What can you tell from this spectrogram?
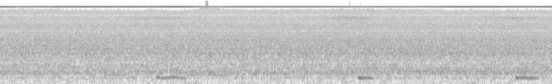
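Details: Vita, a tuxedo cat, snoozing and quietly snoring. Three faint, short whistled snores hold a steady low pitch and return about every three seconds over a constant soft indoor hiss.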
